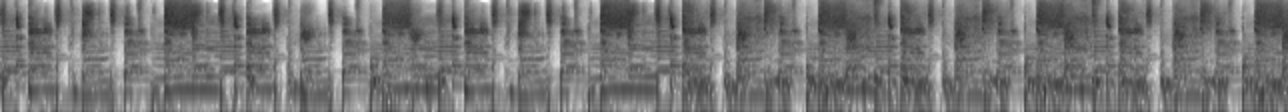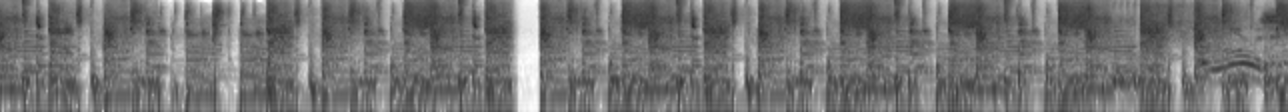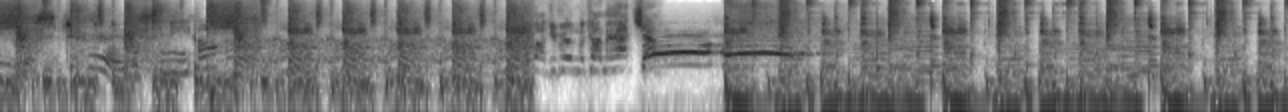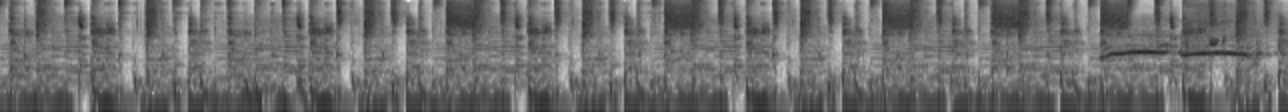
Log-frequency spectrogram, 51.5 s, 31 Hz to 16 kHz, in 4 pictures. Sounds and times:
Music: 0:00.0 - 0:31.2, 0:33.0 - 0:51.5.

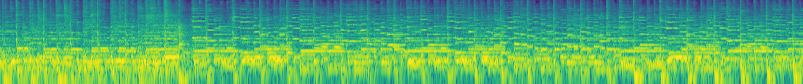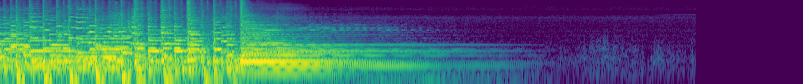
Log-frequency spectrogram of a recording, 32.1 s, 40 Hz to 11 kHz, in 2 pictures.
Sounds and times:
Double bass: 0:00.0 - 0:25.5.

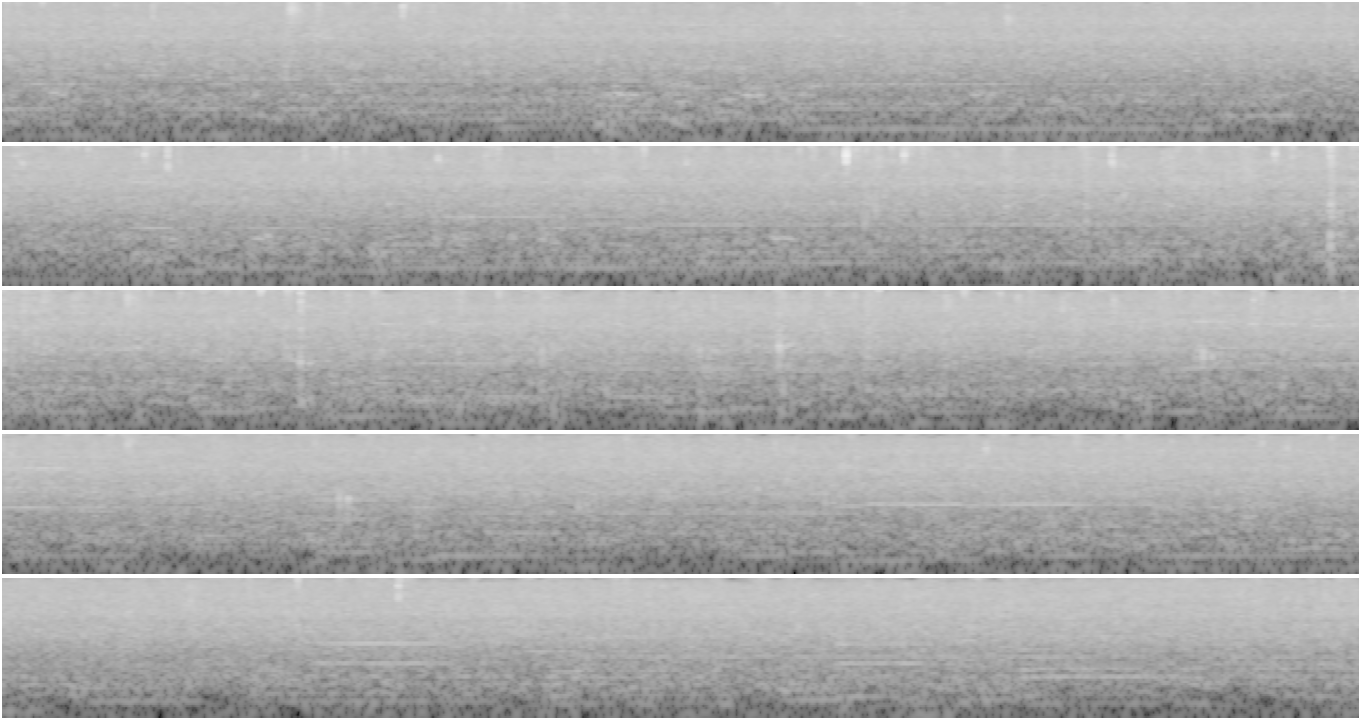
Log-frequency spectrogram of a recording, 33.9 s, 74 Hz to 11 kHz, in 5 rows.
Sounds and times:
Rain on surface: 0:00.0 - 0:33.9
Raindrop: 0:00.0 - 0:33.9.

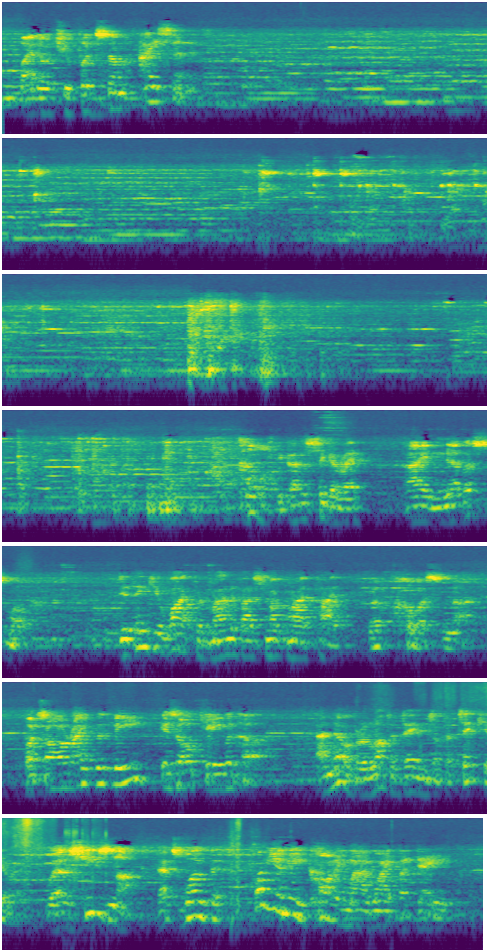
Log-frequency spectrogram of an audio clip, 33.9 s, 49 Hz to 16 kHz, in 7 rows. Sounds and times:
Music: 0:00.0 - 0:33.9
Speech: 0:00.2 - 0:02.0, 0:16.9 - 0:19.8, 0:20.6 - 0:33.7.

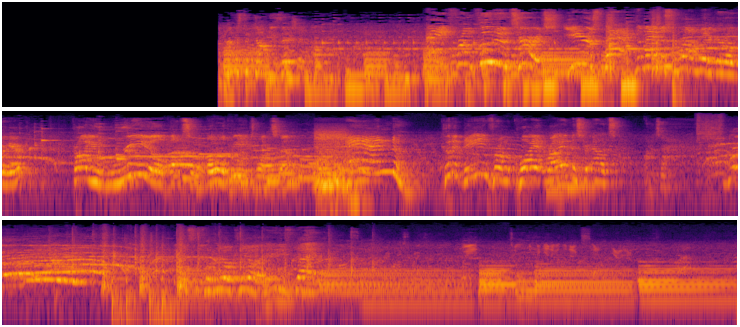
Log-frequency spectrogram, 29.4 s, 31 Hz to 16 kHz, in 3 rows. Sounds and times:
Music: 0:02.9 - 0:15.0, 0:21.0 - 0:29.4
Speech: 0:03.0 - 0:04.1, 0:05.7 - 0:10.2, 0:10.8 - 0:13.8, 0:14.4 - 0:18.9, 0:22.1 - 0:28.9.

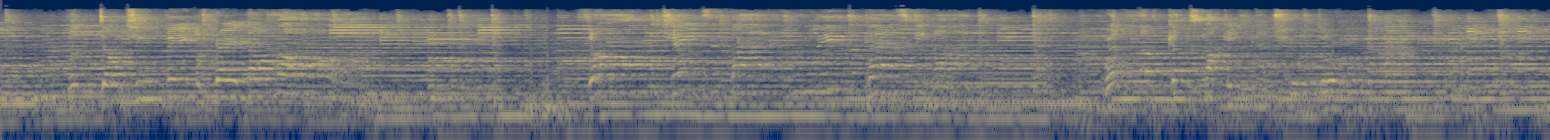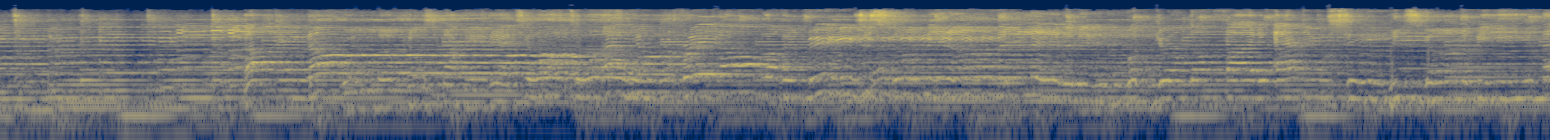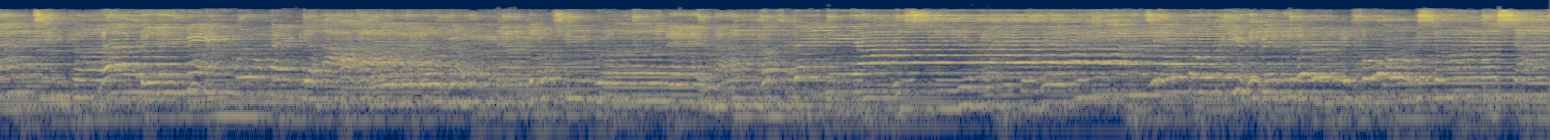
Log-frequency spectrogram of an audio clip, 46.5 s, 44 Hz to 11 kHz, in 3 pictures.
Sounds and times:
Music: 0:00.0 - 0:46.5.

